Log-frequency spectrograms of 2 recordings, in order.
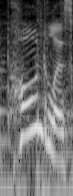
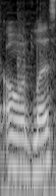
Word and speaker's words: Pwnedlist: That's where Pwnedless comes in, or Ownedless, depending on your preferred pronunciation.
